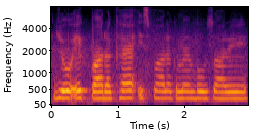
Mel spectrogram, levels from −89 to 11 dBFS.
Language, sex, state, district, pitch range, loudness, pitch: Hindi, female, Haryana, Rohtak, 210-230 Hz, -16 LUFS, 215 Hz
